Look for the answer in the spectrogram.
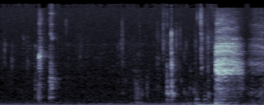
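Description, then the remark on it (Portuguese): Someone drinks water, with a few soft wet clicks and swallows followed by one louder, deliberate gulp near the end, and no talking. “Vocês sabem que eu não, eu não, faço barulho, eu naturalmente não faço barulho a beber água, só faço mesmo para vocês perceberem que eu não me calei de repente, ok?”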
